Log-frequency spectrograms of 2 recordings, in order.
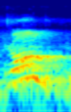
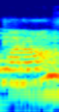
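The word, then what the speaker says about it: wrong: silent होता है जब आर से पहले डब्लू आए तो साइलेंट होता है जैसे रंग आर के पहले आता है ना डबल आर ओ एनजी रंग रंग की स्पेलिंग क्या होती है डब् आर ओ एन जी तो वरंग तो नहीं पढ़ लोगे क्या पढ़ोगे रंग आपका क्या हो गया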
